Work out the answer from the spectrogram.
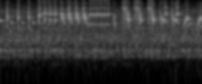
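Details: A red siskin (Carduelis cucullata) pours out a rapid, high twittering song of sharp chips, quick sliding notes and a brief buzzy trill in the middle.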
